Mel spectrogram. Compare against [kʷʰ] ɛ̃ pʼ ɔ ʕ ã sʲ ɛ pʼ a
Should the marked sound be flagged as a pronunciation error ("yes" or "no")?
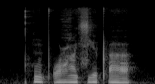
no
